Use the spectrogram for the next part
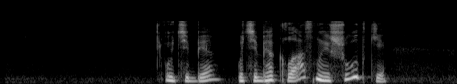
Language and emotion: Russian, positive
